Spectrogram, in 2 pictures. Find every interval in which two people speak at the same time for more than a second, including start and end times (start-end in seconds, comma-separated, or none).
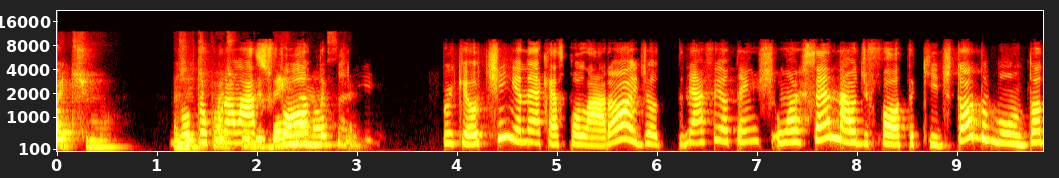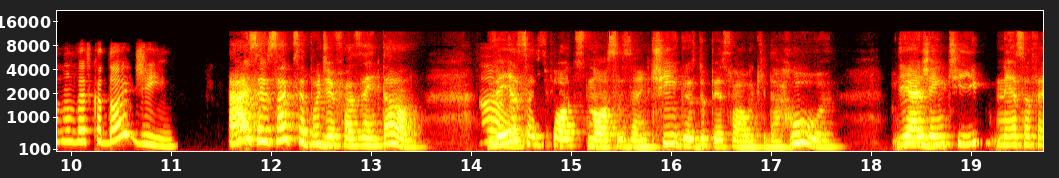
1.1-2.9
